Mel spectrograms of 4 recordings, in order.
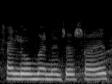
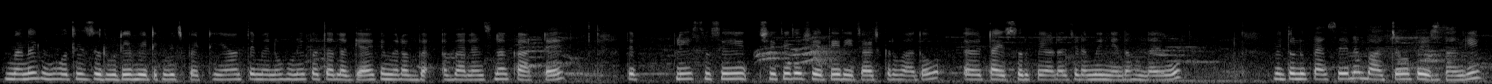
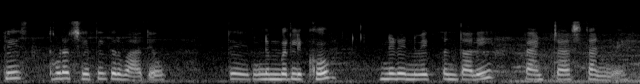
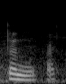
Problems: constant background noise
